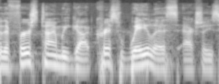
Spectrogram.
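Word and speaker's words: Chris Walas: And to do it, for the first time, we got Chris Wallace, actually is how you pronounce his name, and Rick Baker, and put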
